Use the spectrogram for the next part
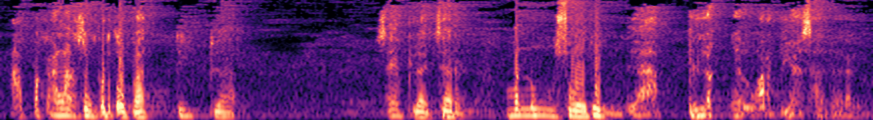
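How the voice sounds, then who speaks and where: A male pastor, preaching a lively sermon and acting out the voices of people in his stories. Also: a little high, normal speed, breathy edge, dull audio. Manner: lively storytelling preaching, acts out dialogue, mixes in Javanese phrases.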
